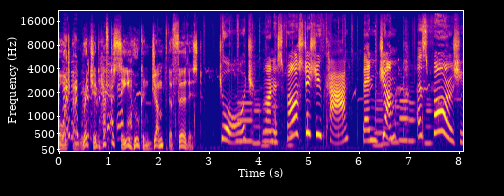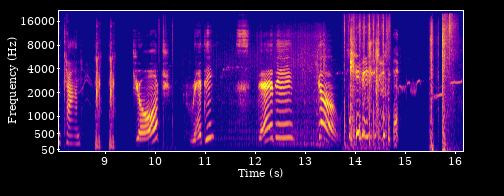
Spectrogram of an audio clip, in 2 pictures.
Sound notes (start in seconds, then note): 9.1 snorts; 13.8 laughs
